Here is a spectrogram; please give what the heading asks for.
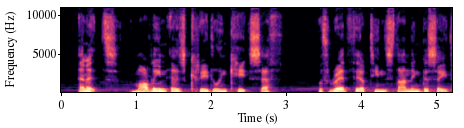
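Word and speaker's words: Cait Sith: despite my scottish accent i'll be pronouncing the robotic feline's name as kate seth rather than the etymologically correct cat she simply because that's how reeve says it in touch of cerberus before heading down to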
